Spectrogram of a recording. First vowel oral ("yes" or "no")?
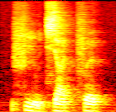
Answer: yes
